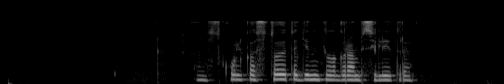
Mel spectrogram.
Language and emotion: Russian, neutral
